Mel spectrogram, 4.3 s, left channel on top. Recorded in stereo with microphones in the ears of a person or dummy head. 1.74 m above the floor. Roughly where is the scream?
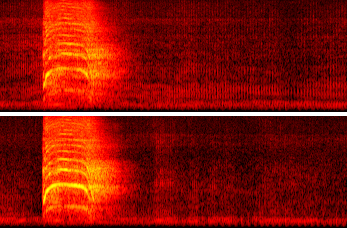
Right.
